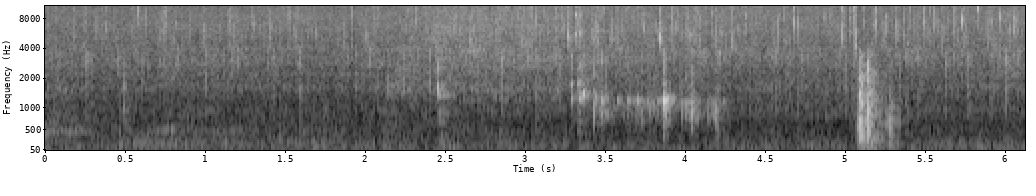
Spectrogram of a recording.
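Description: Meat and sweet bean paste sizzling and crackling in oil in a frying pan over low heat. A few light clinks come about three seconds in, and a single sharp knock about five seconds in.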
